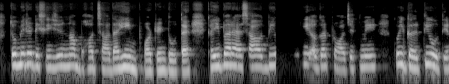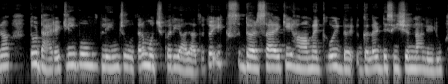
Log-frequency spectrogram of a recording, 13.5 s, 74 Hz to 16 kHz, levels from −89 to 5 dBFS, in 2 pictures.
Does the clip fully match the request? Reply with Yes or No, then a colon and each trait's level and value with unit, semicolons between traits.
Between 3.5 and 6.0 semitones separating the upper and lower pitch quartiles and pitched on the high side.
No: average, 2.9 semitones; high, 215 Hz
